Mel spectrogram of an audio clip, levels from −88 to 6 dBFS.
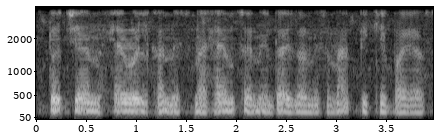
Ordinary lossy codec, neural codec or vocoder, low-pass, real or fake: none; vocoder, 22.05 kHz, 80 mel bands, HiFi-GAN; 3.6 kHz; fake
